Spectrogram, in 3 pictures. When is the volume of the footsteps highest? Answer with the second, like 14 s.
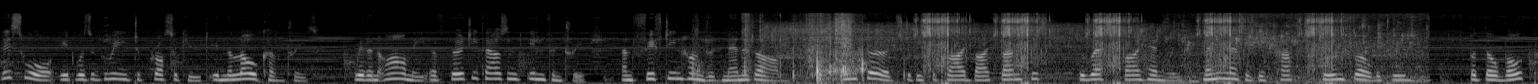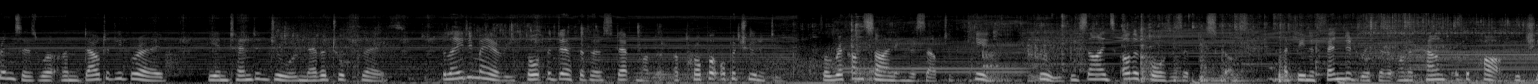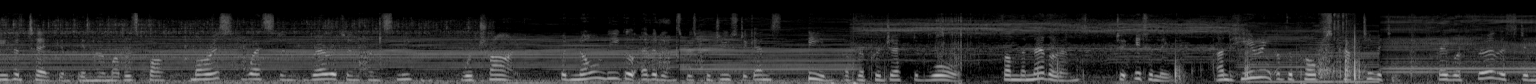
8 s.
